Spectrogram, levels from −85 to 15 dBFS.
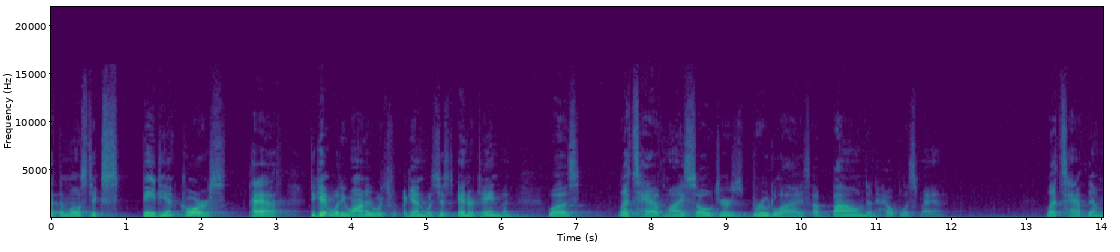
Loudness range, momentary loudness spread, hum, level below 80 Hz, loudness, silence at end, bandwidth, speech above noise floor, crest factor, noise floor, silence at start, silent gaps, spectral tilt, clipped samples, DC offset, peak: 7 LU; 17 LU; none; -56 dBFS; -27 LUFS; 0 s; 14.5 kHz; 28 dB; 20 dB; -55 dBFS; 0 s; none; -6.5 dB/octave; under 0.1%; under 0.1%; -6 dBFS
